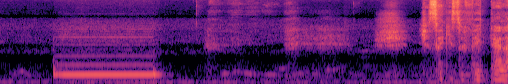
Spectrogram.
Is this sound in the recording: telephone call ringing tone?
yes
